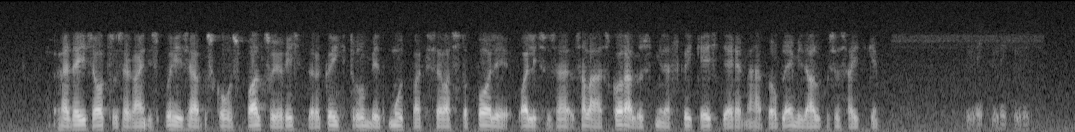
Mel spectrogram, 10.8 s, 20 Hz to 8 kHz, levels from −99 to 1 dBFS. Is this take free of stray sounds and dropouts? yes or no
no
